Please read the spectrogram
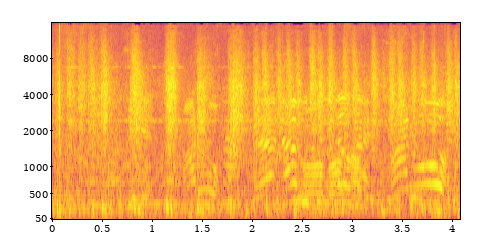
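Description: Football players and coaches shouting calls across the pitch: several young voices overlapping in rising-and-falling shouts, with no clear words, busiest in the second half.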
